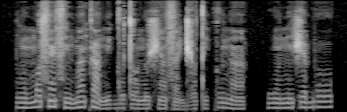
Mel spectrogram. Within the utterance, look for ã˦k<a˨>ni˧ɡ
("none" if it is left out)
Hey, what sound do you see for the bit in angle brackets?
a˦˨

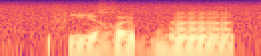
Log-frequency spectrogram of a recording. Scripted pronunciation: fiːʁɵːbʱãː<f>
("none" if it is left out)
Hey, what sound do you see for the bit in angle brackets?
none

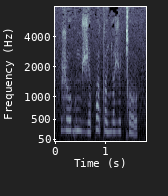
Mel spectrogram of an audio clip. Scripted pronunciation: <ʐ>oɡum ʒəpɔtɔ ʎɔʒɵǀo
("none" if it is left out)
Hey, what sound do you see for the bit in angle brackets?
ʐ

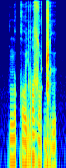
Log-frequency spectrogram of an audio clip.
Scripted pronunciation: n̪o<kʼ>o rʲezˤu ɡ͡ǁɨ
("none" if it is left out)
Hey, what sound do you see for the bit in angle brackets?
k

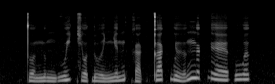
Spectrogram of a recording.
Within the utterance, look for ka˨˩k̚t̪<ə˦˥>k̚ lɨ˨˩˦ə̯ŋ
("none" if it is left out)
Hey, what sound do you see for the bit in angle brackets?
a˦˥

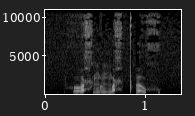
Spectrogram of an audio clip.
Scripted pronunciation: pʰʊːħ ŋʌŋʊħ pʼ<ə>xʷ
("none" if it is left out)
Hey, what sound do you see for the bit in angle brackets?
ə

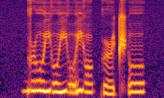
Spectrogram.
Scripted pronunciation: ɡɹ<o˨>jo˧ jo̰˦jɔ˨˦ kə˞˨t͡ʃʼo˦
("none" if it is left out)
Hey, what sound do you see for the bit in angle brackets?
o˦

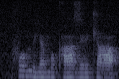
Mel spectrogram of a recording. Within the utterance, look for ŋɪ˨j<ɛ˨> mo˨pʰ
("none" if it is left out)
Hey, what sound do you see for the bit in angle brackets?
ɛ˨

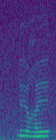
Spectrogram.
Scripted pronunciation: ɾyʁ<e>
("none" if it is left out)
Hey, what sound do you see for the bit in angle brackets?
e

